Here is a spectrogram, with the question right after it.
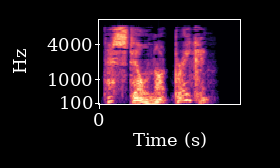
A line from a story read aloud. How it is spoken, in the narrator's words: Vlora breathed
